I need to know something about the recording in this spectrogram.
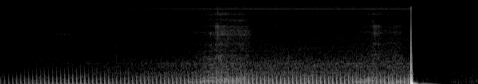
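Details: A dog snoring indoors: a steady run of low, rapid rumbling pulses that swell in the middle, then stop abruptly with a sharp click near the end, followed by silence.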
